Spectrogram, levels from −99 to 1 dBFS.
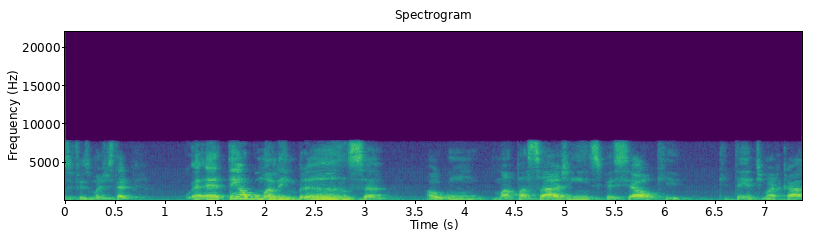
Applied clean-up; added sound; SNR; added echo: none; none; none; none.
